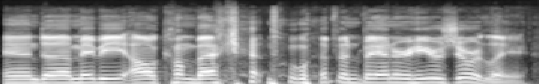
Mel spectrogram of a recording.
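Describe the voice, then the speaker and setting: A man's voice: high voice, normal speed, clean tone, no echo, clean studio sound, soft background music. A man hosting a game livestream in casual chat, muttering exasperated asides to himself and his viewers. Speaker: livestream host playing a gacha game.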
